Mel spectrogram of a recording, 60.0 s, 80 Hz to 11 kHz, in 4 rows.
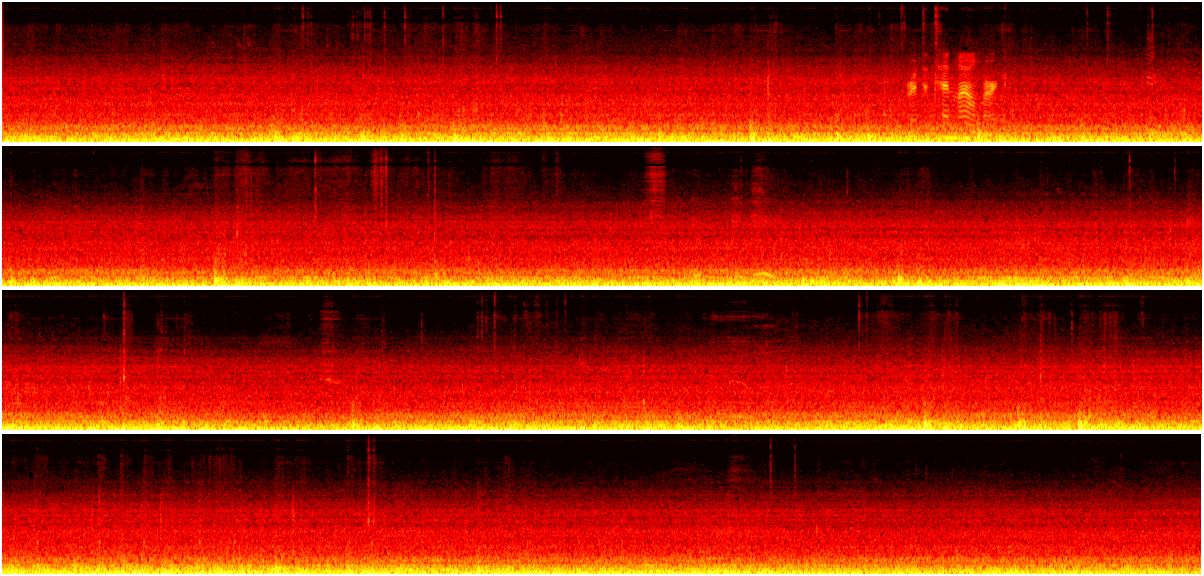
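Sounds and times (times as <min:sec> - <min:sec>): car engine and tyre rumble: 0:00.0 - 0:59.9.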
